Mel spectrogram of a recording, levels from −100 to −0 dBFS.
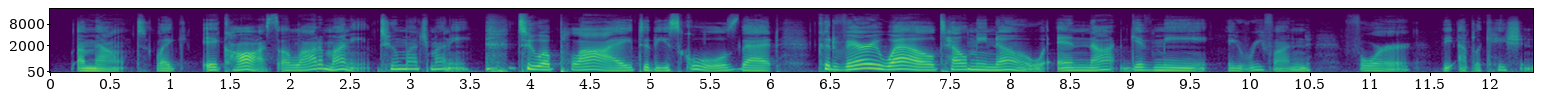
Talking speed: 155 wpm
